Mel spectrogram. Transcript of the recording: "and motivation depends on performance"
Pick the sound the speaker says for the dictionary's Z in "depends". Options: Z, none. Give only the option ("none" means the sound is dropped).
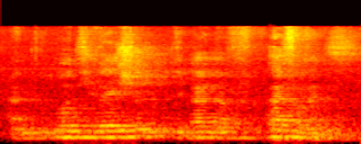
none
